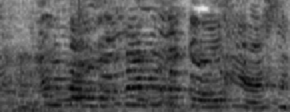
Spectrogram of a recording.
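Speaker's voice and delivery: very high, loud, laughing play-along; playful high answer. Retold or imitated. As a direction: sing it up high, grinning. Playfully checking for trainings.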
